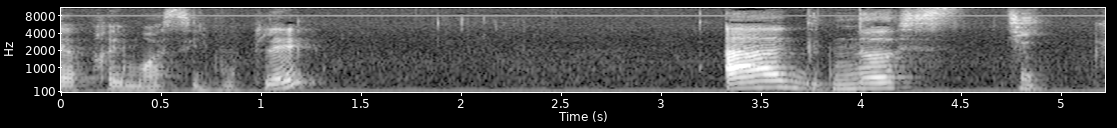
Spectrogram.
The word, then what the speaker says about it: agnostique: And in these exceptions, the G and the N are pronounced separately, as you would have it in English. Répétez après moi, s'il vous plaît. Agnostique.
